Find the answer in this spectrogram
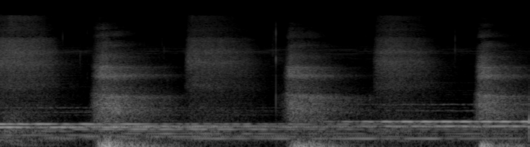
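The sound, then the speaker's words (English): Slow guided breathwork, drawing in through the nose and releasing through the mouth. Soft airy breaths repeat in several unhurried cycles, with fuller breathy exhales, over a steady low drone. “The inhale will be through the nose and the exhale will be through the mouth. It'll be like this.”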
